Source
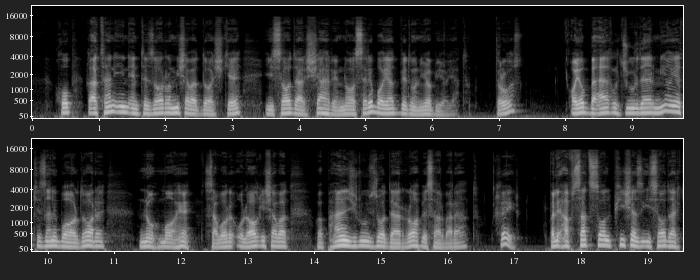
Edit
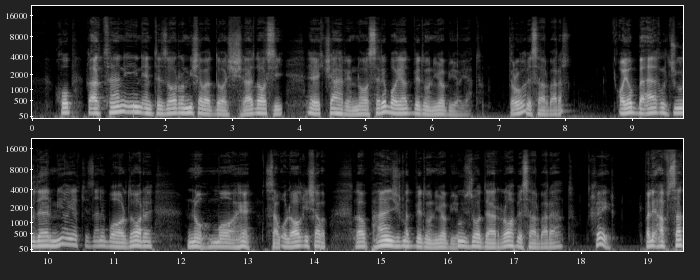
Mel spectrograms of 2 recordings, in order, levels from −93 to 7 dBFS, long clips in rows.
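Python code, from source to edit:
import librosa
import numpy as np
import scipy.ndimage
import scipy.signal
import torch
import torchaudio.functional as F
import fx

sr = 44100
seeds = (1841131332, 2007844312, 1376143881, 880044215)

y = fx.edit(x, sr, fx.stretch_span(start_s=0.92, length_s=0.4, factor=1.5),
    fx.reverse_span(start_s=2.8, length_s=1.45),
    fx.duplicate(start_s=5.38, length_s=0.78, to_s=14.72),
    fx.fade_down_up(start_s=9.34, length_s=1.11, db=-11.5, fade_s=0.46),
    fx.stretch_span(start_s=11.58, length_s=0.38, factor=1.5),
    fx.cut(start_s=12.57, length_s=0.26),
    fx.reverse_span(start_s=13.44, length_s=0.67),
    fx.duplicate(start_s=15.61, length_s=0.52, to_s=7.21), tone=tone)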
